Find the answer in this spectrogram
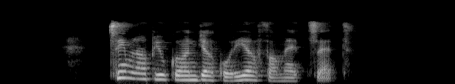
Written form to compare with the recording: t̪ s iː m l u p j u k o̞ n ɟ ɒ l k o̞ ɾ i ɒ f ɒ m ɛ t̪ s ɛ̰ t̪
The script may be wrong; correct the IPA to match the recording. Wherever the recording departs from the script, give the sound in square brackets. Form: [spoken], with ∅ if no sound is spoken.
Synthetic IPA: t̪ s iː m l [ɒ] p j u k o̞ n ɟ ɒ [∅] k o̞ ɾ i ɒ f ɒ m ɛ t̪ s ɛ̰ t̪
